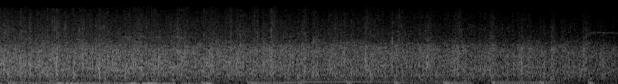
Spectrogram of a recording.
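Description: Applause from a crowd, fading gradually, with a low rumble underneath.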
